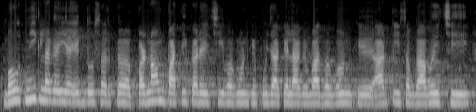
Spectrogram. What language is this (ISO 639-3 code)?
mai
